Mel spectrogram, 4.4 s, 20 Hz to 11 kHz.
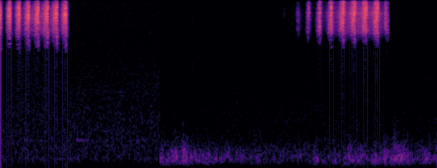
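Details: Swiss gold grasshopper song from Wildhaus, Switzerland, 7 October 2022: two dry, buzzy bursts of quick high pulses a few seconds apart. Faint low rustling is heard between and beneath them.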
